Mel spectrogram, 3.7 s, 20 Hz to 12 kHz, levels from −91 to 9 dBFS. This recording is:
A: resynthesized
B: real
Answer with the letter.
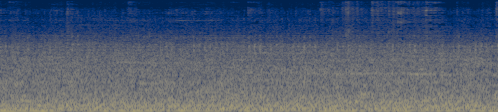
B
